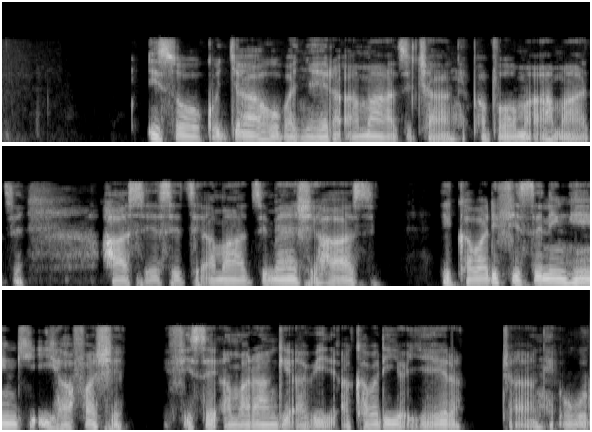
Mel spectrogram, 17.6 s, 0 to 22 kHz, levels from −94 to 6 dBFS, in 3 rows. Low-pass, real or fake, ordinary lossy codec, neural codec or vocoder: 7.2 kHz; fake; Opus, 64 kbps; vocoder, 22.05 kHz, 80 mel bands, Vocos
